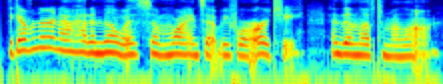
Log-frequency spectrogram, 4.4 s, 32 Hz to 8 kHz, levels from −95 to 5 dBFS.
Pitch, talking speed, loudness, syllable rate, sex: 240 Hz, 230 wpm, -18 LUFS, 6.0 syllables/s, female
